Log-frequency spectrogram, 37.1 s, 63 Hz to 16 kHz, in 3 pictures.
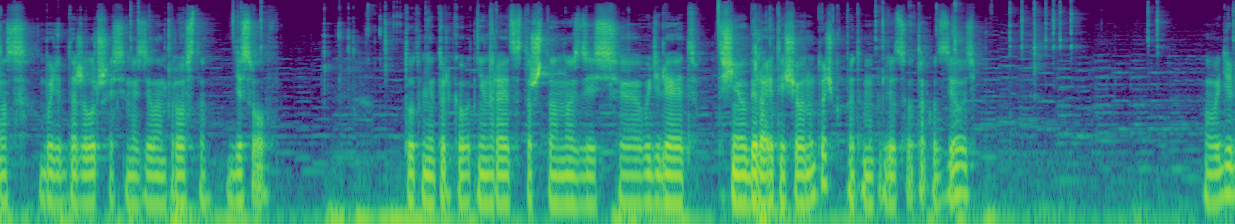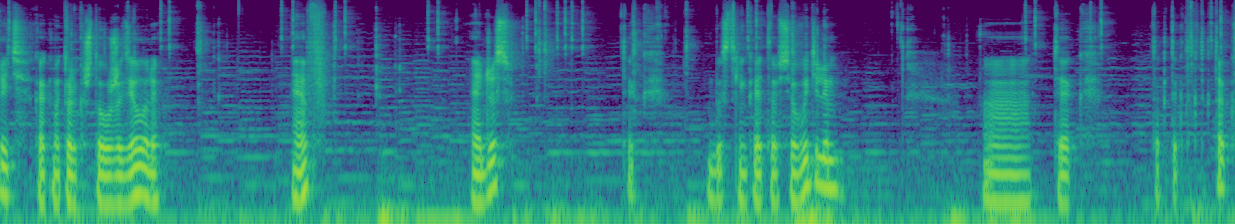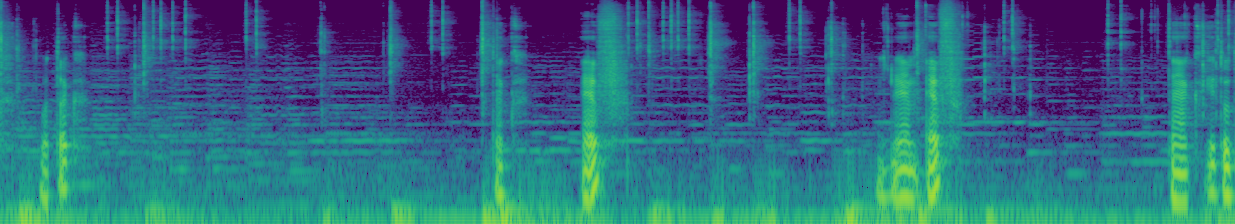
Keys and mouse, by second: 0.2 ctrl+z, 0.5 click, 1.1 2, 1.7 x, 3.3 ctrl+z, 3.7 shift+middle click, 6.1 x, 7.5 x, 9.1-10.1 shift+middle drag, 9.7 2, 10.1 click, 10.2 shift+middle click, 10.6 alt+shift+click, 10.7 alt+shift+middle click, 13.9 shift+click, 14.5 f, 15.1 click, 15.5 2, 16.1 x, 17.4 2, 17.6 click, 17.7 shift+middle click, 17.9 alt+shift+click, 18.0 alt+shift+middle click, 18.0 alt+shift+click, 18.2-19.2 alt+shift+middle drag, 19.8 alt+shift+click, 20.4 f, 21.2-26.2 middle drag, 21.8 ctrl+z, 24.9 f, 26.2 alt+shift+click, 26.3 alt+shift+middle click, 26.4 alt+shift+click, 29.0 alt+shift+click, 29.7 f, 31.3 alt+shift+click, 31.5 alt+shift+click, 31.8 middle click, 32.7-34.0 alt+shift+middle drag, 33.1 f, 34.3 middle click, 34.5 1, 35.0 g, 35.2 click, 35.7 middle click, 36.7 2, 36.9 click.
